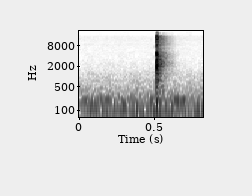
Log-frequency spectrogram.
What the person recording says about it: that kind of dead sound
